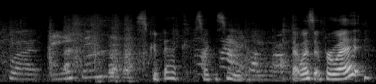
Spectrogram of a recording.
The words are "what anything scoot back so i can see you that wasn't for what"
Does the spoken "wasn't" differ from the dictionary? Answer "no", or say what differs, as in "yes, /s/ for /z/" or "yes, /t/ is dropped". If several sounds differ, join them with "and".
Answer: yes, /n/ is dropped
